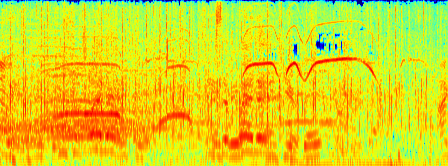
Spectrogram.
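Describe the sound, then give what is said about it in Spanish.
Applause and cheering welcome governor Jerry Brown, a continuous mass of clapping with high whistles and shouting voices over it, loud and sustained throughout. “Please welcome, un aplauso por nuestro gobernador, el campeón, Jerry Brown.”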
